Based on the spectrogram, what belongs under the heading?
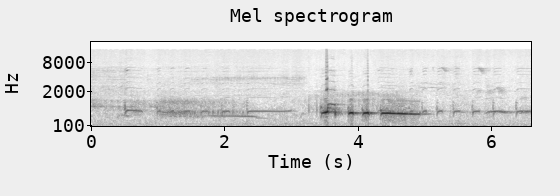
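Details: Zebra dove of the Bangkok type singing a relaxed, sweet lure song: soft distant coos at first, then a loud burst of three short coos and a sustained coo, followed by a quieter repeating series.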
